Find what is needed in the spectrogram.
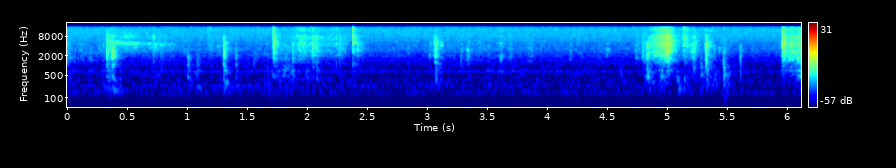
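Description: Light clicks and taps from a small lipstick holder being handled and turned over in the hands. A few are spread out, and a closer cluster comes near the end.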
